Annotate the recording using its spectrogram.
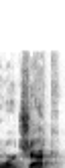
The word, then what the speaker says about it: Orzech: The one thing I did learn is that apparently Matt Orzech's name, the long snapper, is pronounced Matt Orchek.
